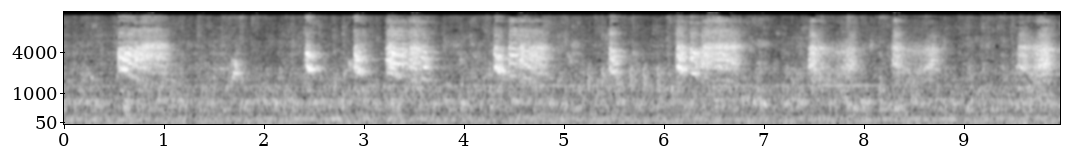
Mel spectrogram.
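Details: Isian song of a pet long-tailed shrike from Indramayu: widely spaced harsh, scratchy bursts, some doubled, with quiet gaps between and a low indoor hum.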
